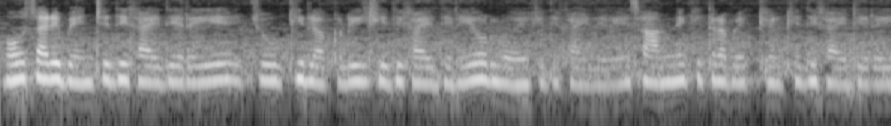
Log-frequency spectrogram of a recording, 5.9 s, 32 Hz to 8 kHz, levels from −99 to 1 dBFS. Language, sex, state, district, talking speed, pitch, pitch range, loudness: Hindi, female, Bihar, Madhepura, 300 wpm, 230 Hz, 215-240 Hz, -22 LUFS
